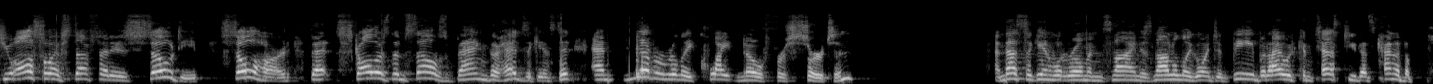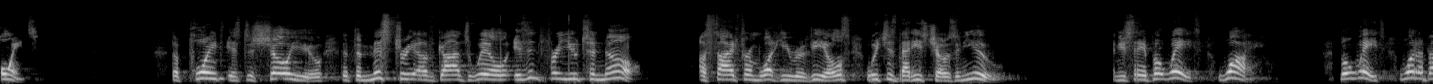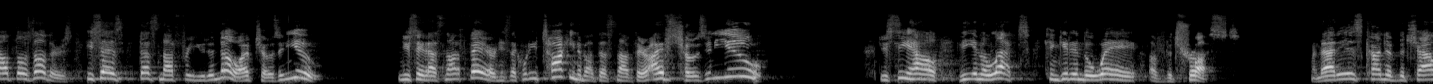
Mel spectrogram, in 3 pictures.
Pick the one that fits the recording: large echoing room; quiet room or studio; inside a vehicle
large echoing room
